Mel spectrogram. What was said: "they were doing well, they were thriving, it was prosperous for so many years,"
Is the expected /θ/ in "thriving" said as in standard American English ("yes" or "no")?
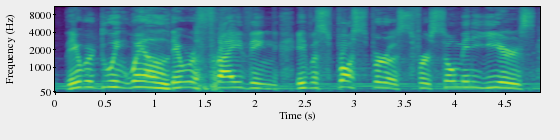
yes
